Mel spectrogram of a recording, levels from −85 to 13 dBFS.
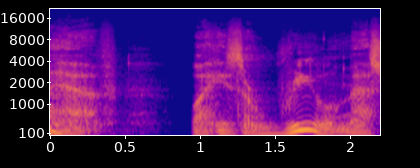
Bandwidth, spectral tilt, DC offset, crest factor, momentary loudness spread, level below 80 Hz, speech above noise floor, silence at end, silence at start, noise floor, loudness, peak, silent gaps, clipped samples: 13.5 kHz; -4.5 dB/octave; under 0.1%; 16 dB; 15 LU; -44 dBFS; 35 dB; 0 s; 0 s; -55 dBFS; -22 LUFS; -6 dBFS; none; under 0.1%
